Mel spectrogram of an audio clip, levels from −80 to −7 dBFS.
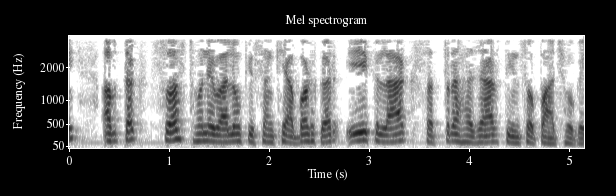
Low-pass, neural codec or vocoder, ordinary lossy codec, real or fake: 3.6 kHz; none; none; real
